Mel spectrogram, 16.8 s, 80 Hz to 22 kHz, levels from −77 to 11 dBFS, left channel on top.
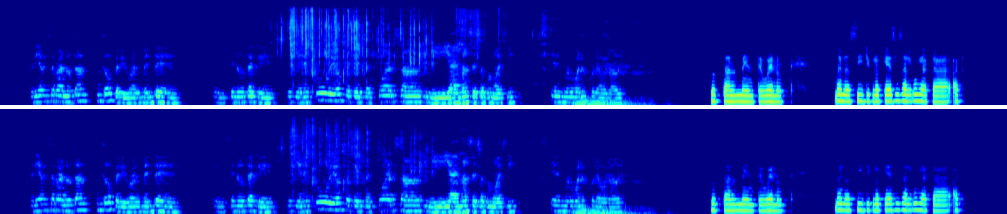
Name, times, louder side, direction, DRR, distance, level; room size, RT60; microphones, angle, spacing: voice 1, 0.5-3.0 3.5-8.6 9.2-10.4, left 2 dB, 5° right, 2.5 m, -44 dB
sound 1, 4.5-7.2 7.6-8.4 8.9-9.2 9.5-11.2, left 7 dB, 80° left, 0.9 m, -45 dB
voice 2, 11.8-13.0 13.9-16.0, left 5 dB, 55° left, 0.4 m, -31 dB
10.0 x 3.7 x 2.6 m
head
